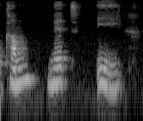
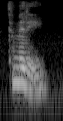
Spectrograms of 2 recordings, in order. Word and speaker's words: committee: But your stressed syllable is always longest and strongest, which is also a reason why the E is not as exaggerated as it might be in some words. But mit, short vowel, but stronger emphasis, committee.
